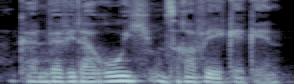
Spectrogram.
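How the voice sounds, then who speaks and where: Breathy, intense young dreamer. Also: male voice, fairly low pitch, fairly even intonation, fast talker, exaggerated voice. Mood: brooding, subdued. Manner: impassioned, dramatic, swinging between hushed and ecstatic. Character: intense, confessing young man, dreamy and feverishly exalted. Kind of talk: German radio drama acting.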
